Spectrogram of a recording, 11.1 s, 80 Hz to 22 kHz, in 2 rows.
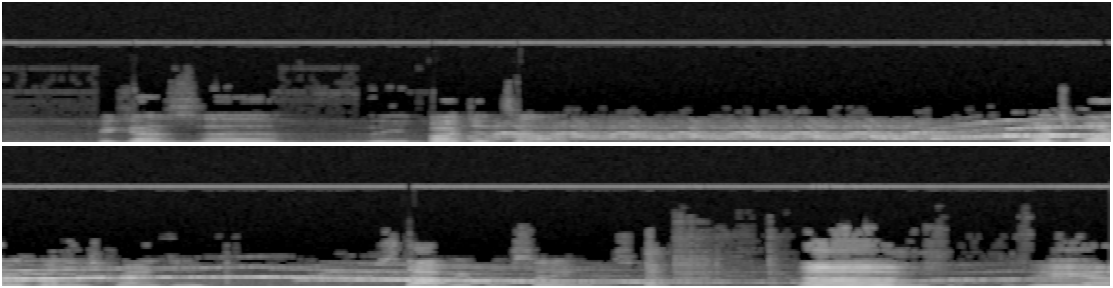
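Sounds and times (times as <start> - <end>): emergency vehicle siren: 2.3 - 11.0.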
